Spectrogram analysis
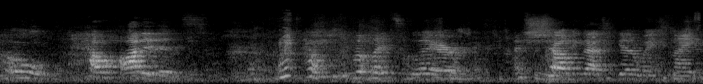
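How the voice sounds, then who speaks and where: A high, slow voice of a proud female dancer acted by a woman, parched and desperate. She implores melodramatically in a stage drama. The sound is very echoey and distant. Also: background noise. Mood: delirious, dreamy. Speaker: stage actor. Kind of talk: theatrical stage acting. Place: indoor theatre stage, recorded from afar.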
